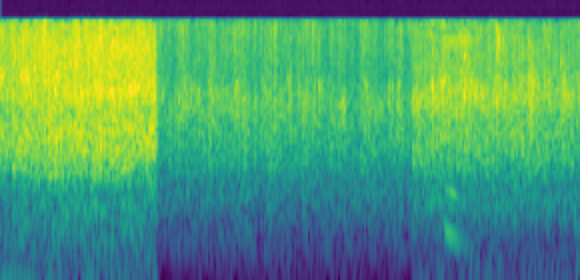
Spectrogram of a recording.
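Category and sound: crowd, audience applause welcoming speaker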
